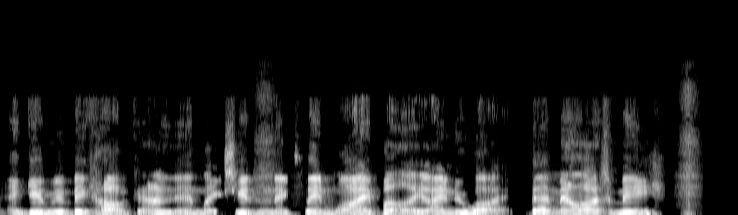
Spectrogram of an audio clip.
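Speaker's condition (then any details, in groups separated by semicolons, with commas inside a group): Friedreich's ataxia; muscle relaxing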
